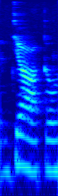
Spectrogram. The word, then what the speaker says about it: дятел: тут дь до речі не забудьте дятил наголошний перший склад значить е з наближенням до е вимовляємо дяте і звідти вимовляємо звукосполучення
